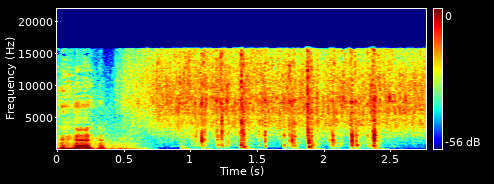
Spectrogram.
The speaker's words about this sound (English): Frying food scares me because it's boiling oil. I was terrified of the oil coming out of the pan and getting to my skin.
